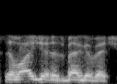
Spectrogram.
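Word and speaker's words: Alija Izetbegović: Is it Alijah Azerbegovic? I don't know how to say. – Huge fan. We're huge fans. Yeah, huge fan. Do you know the name? By the way, yeah. I butchered it. – Yes, Elijah Izbegovic.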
